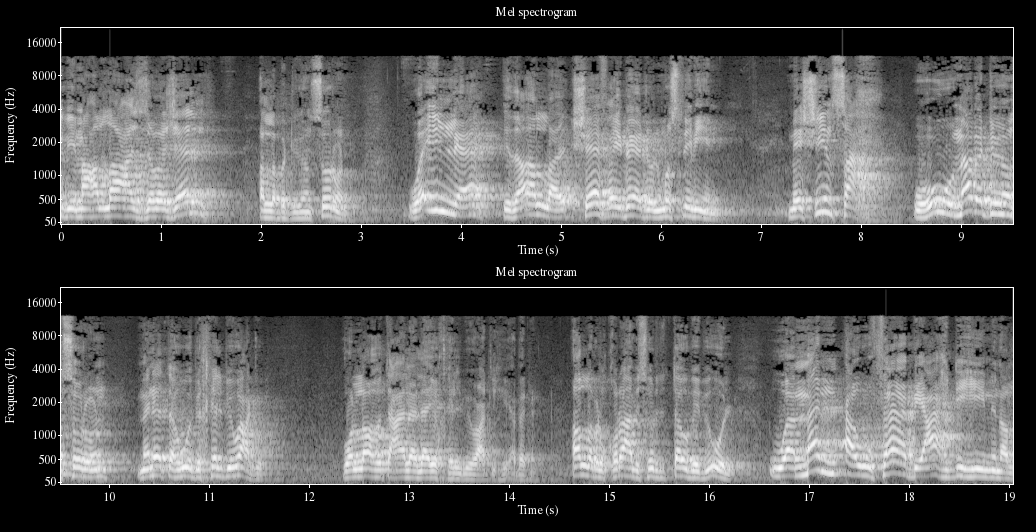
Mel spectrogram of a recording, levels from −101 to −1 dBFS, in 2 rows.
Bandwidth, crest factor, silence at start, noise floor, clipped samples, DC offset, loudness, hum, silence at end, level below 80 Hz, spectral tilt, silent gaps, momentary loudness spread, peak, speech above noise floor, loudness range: 12.5 kHz; 12 dB; 0 s; -41 dBFS; under 0.1%; under 0.1%; -11 LUFS; none; 0 s; -52 dBFS; -4 dB/octave; none; 11 LU; 0 dBFS; 31 dB; 3 LU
